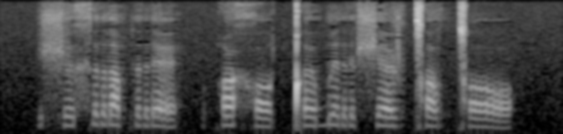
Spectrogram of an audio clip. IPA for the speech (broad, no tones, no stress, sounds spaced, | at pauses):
ʃ ɘ x r a p r ɛ | qʷ ə x ɔ ǃ ə b ɛ r ʃ ɛ ɭ ǀ ə lˠ ǀ ɔ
